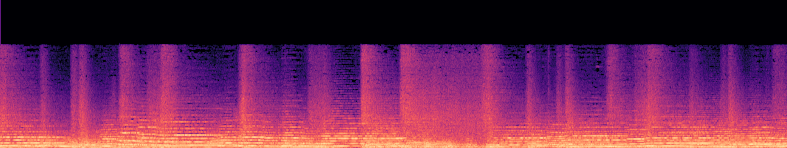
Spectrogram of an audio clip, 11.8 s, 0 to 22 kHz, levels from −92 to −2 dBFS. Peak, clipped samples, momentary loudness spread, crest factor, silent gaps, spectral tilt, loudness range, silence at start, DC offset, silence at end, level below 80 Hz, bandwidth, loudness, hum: 0 dBFS; under 0.1%; 3 LU; 10 dB; none; -5 dB/octave; 2 LU; 0 s; under 0.1%; 0 s; -52 dBFS; 15.5 kHz; -11 LUFS; none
